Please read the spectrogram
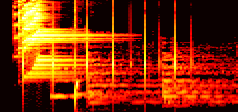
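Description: Channel intro jingle: a rising sparkly chime sweep, a pop sound effect just under a second in, then light electronic music with a quick ticking beat.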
